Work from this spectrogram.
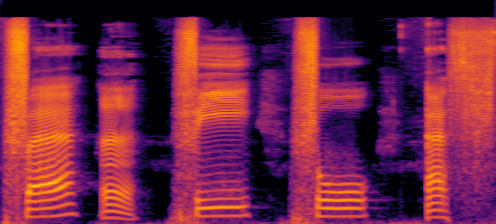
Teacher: Ujung gigi sari atas kita sentuhkan dengan bibir bawah bagian dalam bawah kita.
